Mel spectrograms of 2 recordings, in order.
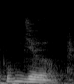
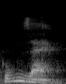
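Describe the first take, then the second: First: It is said with a Southern Vietnamese accent. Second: It is said with a Northern Vietnamese accent. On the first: "người trong Nam kêu cúng giường" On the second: "Người Bắc gọi là cúng giàng"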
